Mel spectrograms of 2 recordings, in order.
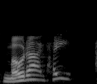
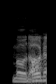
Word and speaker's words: MODOK: And not only that, I'm not sure if you know this, but she's also in that one show, Marvel's MODOK. How do you pronounce that Marvel character? – MODOK. – Like the head? – You're right. MODOK.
